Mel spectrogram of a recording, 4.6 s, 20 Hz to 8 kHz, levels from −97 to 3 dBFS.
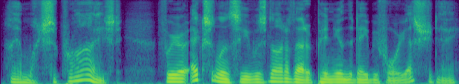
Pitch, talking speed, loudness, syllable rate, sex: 105 Hz, 210 wpm, -17 LUFS, 6.7 syllables/s, male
